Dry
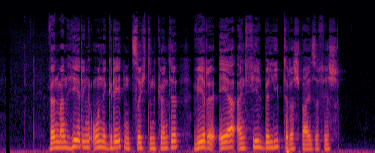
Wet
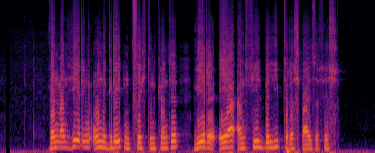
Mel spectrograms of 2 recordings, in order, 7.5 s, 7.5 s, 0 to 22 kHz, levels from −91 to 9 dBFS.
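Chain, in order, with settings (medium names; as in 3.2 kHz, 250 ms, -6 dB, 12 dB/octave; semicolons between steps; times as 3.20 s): tracing distortion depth 0.38 ms; 1.12–1.90 s: high-pass 440 Hz -> 200 Hz 6 dB/octave; hard clipper -16.5 dBFS, distortion -15 dB; 3.32–4.52 s: graphic EQ with 31 bands 1.25 kHz -9 dB, 5 kHz +6 dB, 8 kHz -3 dB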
